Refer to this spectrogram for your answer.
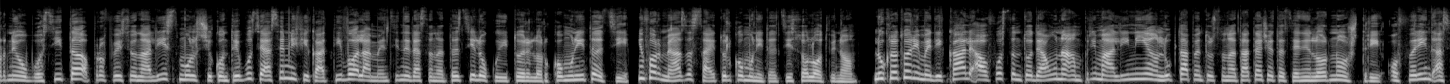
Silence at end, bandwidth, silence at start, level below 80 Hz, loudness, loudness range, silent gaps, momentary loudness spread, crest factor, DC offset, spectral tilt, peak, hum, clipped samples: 0 s; 16 kHz; 0 s; -60 dBFS; -17 LUFS; 1 LU; 6.30-6.36 s, 8.61-8.72 s; 5 LU; 16 dB; under 0.1%; -4 dB/octave; 0 dBFS; none; under 0.1%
